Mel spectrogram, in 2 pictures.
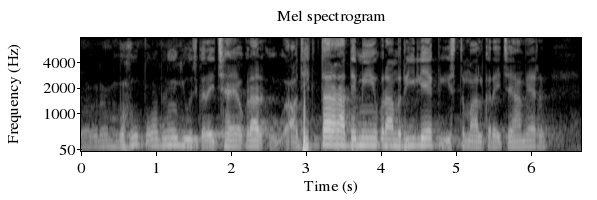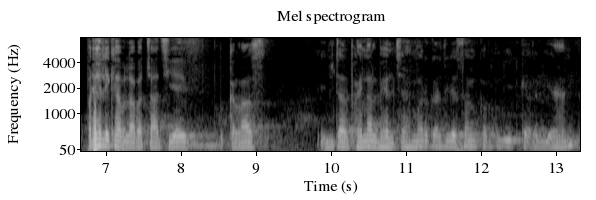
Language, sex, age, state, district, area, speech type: Maithili, male, 18-30, Bihar, Begusarai, rural, spontaneous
